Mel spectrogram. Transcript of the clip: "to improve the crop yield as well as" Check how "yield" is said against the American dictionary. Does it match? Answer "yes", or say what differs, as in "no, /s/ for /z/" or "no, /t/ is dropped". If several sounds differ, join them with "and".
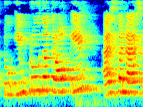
no, /d/ is dropped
